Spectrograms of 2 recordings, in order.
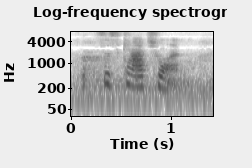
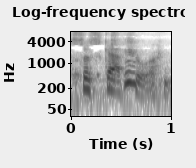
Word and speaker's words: Saskatchewan: Almost 4 years of living here, I can finally say it is Saskatchewan. Yes. Am I saying it right? Saskatchewan, yes. Saskatchewan.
